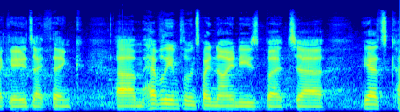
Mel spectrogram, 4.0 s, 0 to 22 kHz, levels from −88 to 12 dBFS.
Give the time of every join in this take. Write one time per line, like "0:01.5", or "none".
none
